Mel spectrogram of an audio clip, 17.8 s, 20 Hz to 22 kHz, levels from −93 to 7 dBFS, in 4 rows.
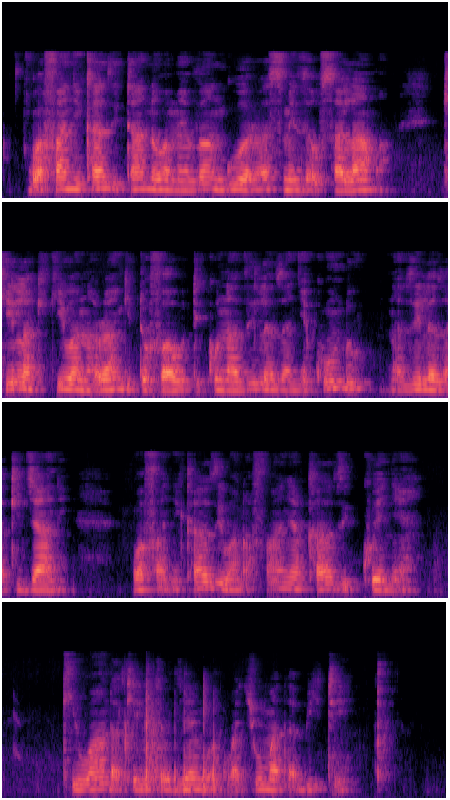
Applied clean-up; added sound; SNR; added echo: neural separator model SepFormer DNS4.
